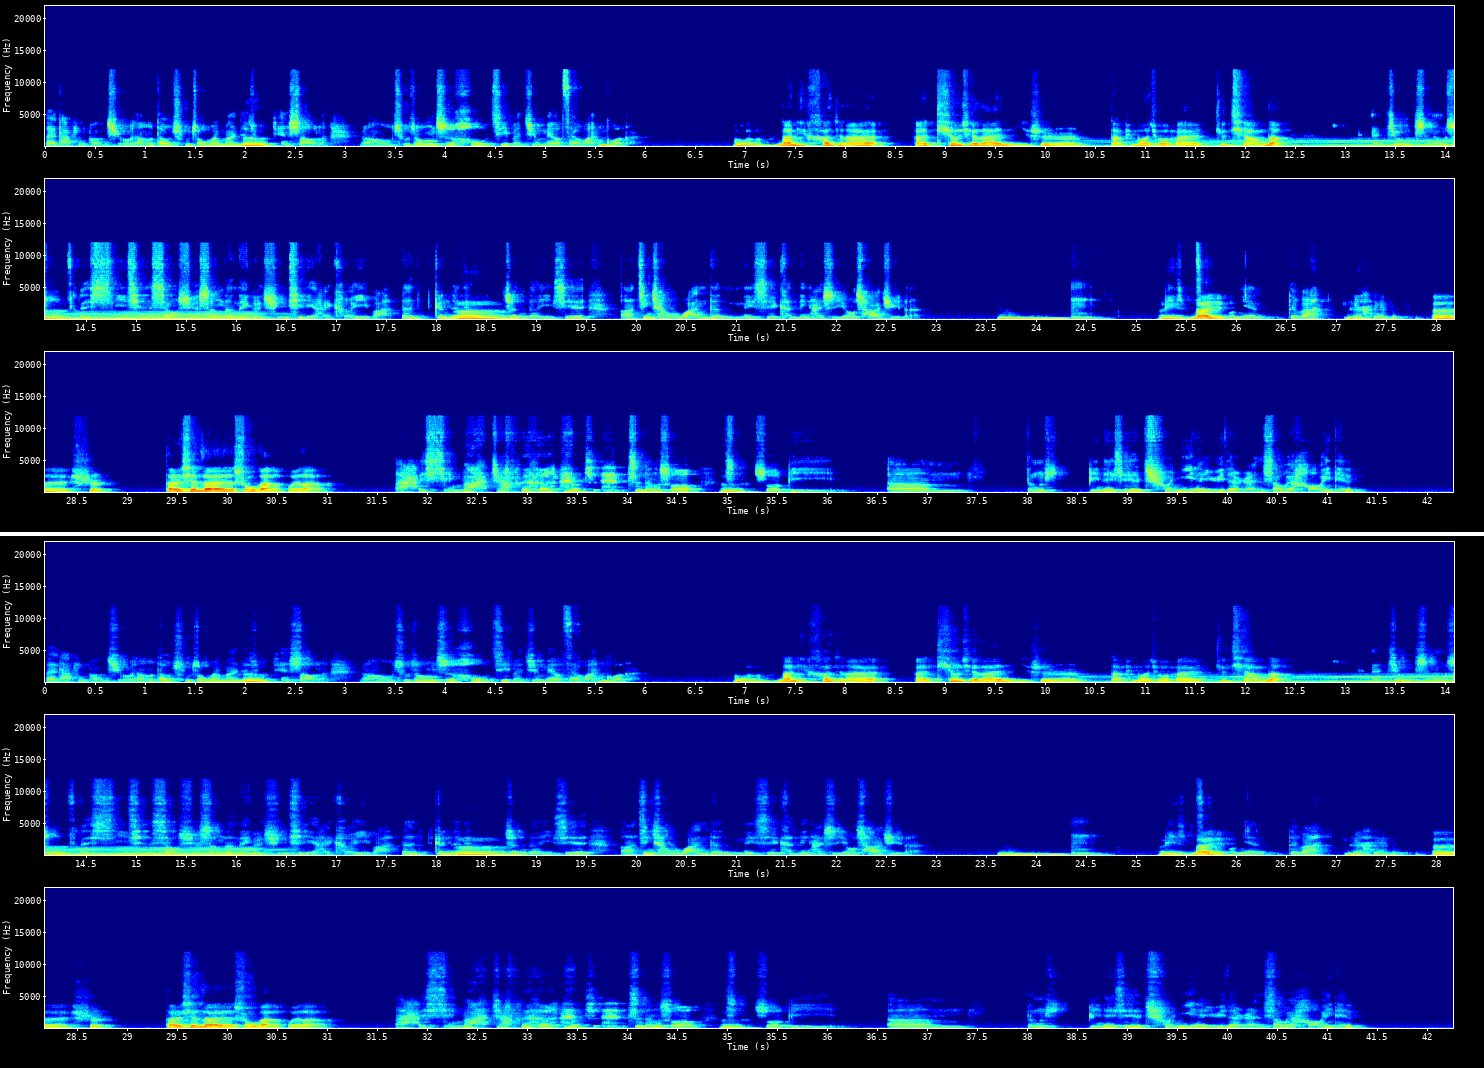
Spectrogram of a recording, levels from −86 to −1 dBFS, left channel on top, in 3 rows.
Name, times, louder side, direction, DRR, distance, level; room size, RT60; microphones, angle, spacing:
voice 1, 0.0-5.9 13.3-18.3 18.7-22.8 24.3-24.7 25.3-26.3 26.5-26.9 27.1-27.6 31.7-36.1 36.6-37.5 38.0-38.3 38.6-41.2, left 2 dB, 75° left, 6 dB, 2.9 m, -40 dB
voice 2, 2.0-2.3 5.5-5.7 6.9-8.4 8.7-12.4 14.1-14.3 18.2-18.8 23.6-24.3 25.2-25.9 27.1-27.3 28.0-28.8 29.4-31.0 33.4-33.5 34.9-35.2 41.2-41.3, left 3 dB, 45° left, 10 dB, 0.8 m, -28 dB
sound 1, 10.3-16.6, equal, ahead, 2.5 m, -38 dB
24.5 x 15.0 x 2.3 m, 0.31 s
head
